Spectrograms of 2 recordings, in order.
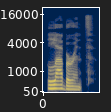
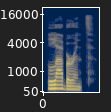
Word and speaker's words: labyrinth: Both US and UK have the same pronunciation of this word, labyrinth. Now read the syllables shown on the screen naturally. Lab, rinth, labyrinth.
